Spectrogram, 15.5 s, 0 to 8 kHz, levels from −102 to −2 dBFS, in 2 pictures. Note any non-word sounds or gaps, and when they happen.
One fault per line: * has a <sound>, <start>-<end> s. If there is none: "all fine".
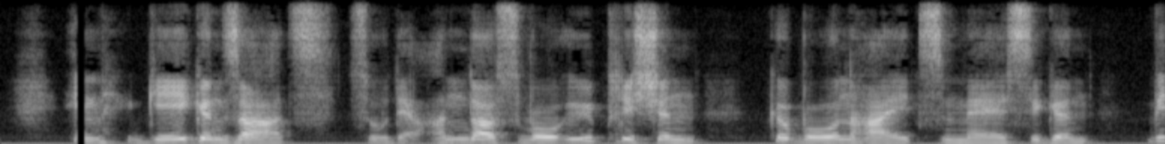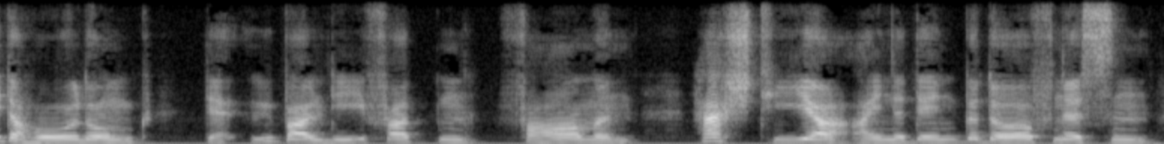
* has a dropout, 0.5-0.6 s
